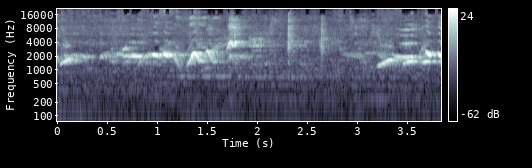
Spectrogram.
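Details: Loud whistled phrases from a white-rumped shama (Murai Aceh), with swooping slurs and a steep drop, a brief quieter gap, then rising whistles returning at the end.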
